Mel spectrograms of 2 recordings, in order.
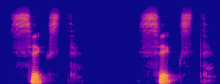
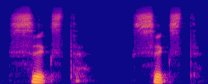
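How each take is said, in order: No difference in how they are said.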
